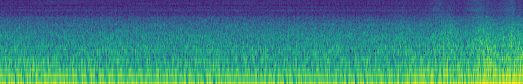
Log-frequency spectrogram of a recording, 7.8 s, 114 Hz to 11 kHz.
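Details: 1968 Chevy C10 small-block V8 just revived after sitting 15–16 years on old fuel: steady, even low rumble with regular beat, no misses or knocks; good oil pressure, healthy settled idle, maybe needs a touch of tuning.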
